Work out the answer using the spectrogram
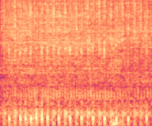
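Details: Small cylinder-mower engine after a quick fix to a leaking carburetor thumps along at a quick steady beat with only a very slight hunt; typical for this carb type, so it is normal running.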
